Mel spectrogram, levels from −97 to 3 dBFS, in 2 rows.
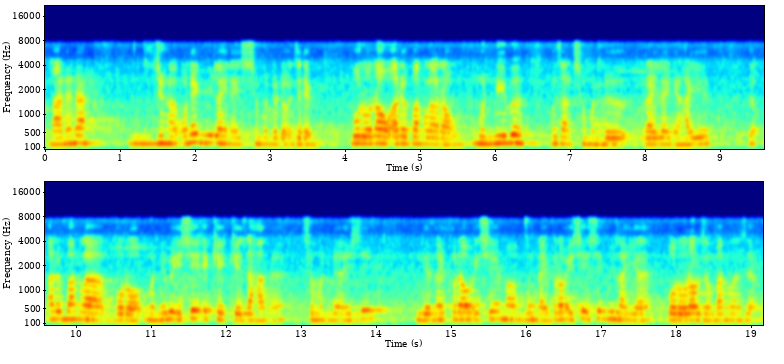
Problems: none marked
